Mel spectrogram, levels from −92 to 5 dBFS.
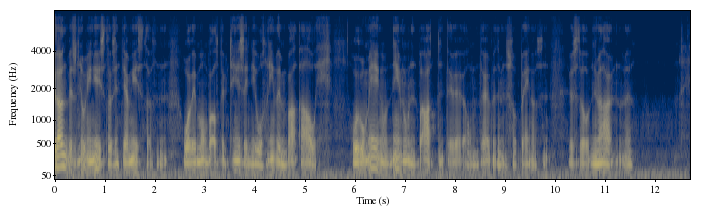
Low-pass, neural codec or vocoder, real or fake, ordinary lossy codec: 7.2 kHz; autoencoder, 22.05 kHz, a latent of 192 numbers a frame, VITS, trained on many speakers; fake; none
